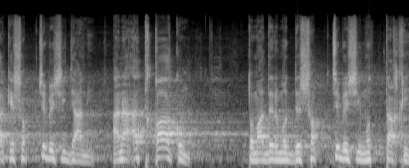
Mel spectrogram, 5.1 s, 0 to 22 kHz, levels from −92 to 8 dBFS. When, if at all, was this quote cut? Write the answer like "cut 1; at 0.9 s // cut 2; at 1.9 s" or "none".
cut 1; at 1.2 s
